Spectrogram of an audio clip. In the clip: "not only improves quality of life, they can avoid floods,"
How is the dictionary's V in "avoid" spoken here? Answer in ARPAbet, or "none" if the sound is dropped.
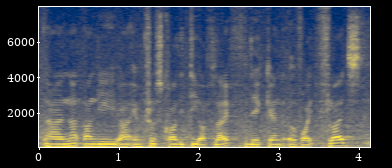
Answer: V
